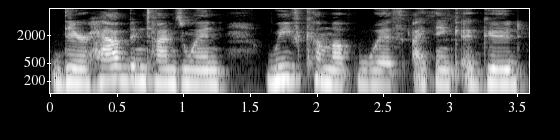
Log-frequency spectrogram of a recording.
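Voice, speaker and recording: Slightly low-voiced woman chatting on a podcast. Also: fairly even intonation, a little slow. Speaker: podcast co-host. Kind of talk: casual conversational podcast talk.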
